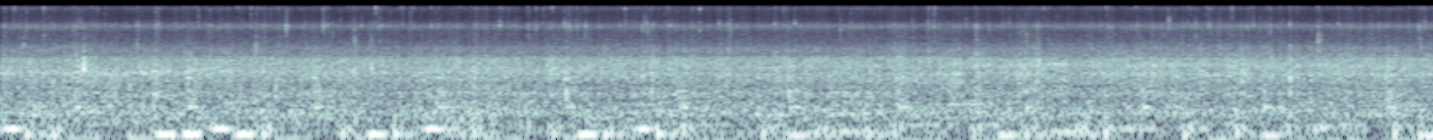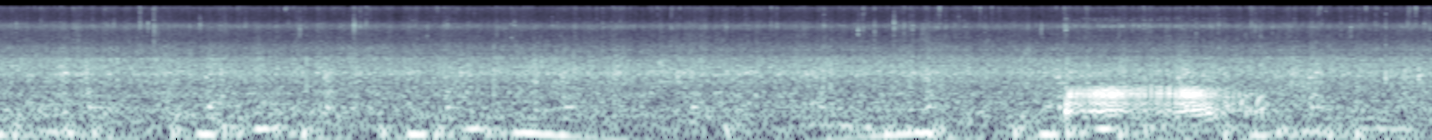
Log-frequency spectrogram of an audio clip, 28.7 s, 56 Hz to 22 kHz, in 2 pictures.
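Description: A steady, even hiss with soft, irregular low thumps throughout, and a brief louder rustle about 25 seconds in.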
